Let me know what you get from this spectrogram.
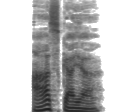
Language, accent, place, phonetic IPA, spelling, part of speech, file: German, Germany, Berlin, [ˈaːsˌɡaɪ̯ɐ], Aasgeier, noun, De-Aasgeier2.ogg
- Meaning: 1. vulture (especially the Egyptian vulture or the griffon vulture) 2. vulture in the figurative sense, one who profits off of the suffering of others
